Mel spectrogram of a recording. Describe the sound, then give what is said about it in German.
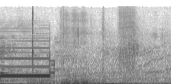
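A steady electronic telephone ringing tone sounds for under a second as a call is placed to a number on a balcony banner in Lottumstraße, then cuts off abruptly when an artist answers, leaving hissy line noise and a faint voice. “Du stehst unten auf der Straße. … hebt ab.”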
